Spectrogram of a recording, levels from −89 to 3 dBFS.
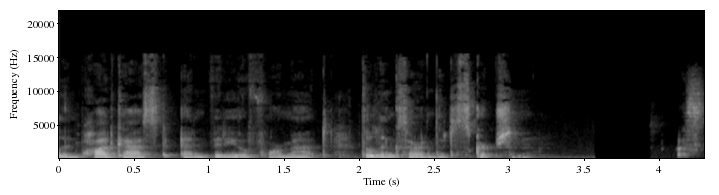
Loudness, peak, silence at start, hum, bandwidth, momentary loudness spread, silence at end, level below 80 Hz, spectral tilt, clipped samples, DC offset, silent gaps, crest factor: -34 LUFS; -12 dBFS; 0 s; none; 15.5 kHz; 12 LU; 0 s; -62 dBFS; -5 dB/octave; under 0.1%; under 0.1%; 3.57-3.93 s; 22 dB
